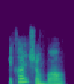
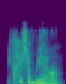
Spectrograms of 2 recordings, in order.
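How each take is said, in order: First: Politely asked, slightly higher; a courteous question. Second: Confrontational version; rude. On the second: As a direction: challenge them, a bit aggressive. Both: Shown as a demonstration. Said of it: "one is polite".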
